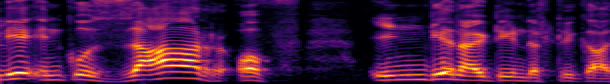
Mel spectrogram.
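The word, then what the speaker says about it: czar: वैसे सी जार होता है, लेकिन सी साइलेंट होता है ये इंडियन आईटी इंडस्ट्री में।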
